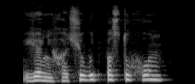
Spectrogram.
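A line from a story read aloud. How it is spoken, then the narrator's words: Grumbling. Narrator (Russian): заворчал Федя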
